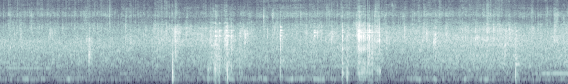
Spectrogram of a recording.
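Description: Heavy rain falling steadily with an even hiss, with irregular sharp taps of drops striking close surfaces, louder around the middle.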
